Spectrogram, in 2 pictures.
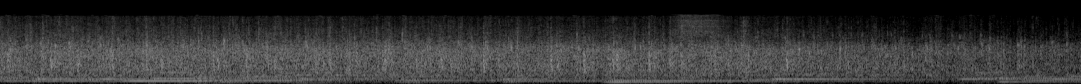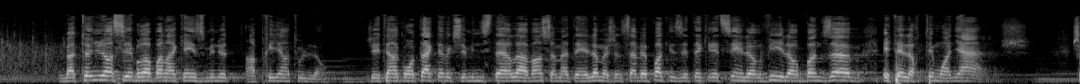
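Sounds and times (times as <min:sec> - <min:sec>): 
audience applause: 0:00.0 - 0:12.1
speech: 0:11.4 - 0:21.6.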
